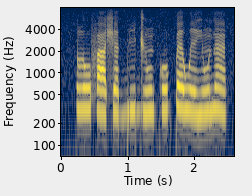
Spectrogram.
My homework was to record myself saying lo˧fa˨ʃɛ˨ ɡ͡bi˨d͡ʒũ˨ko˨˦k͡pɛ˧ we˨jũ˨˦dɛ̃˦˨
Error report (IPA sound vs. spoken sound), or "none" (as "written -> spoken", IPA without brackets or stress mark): none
